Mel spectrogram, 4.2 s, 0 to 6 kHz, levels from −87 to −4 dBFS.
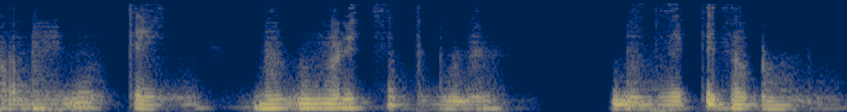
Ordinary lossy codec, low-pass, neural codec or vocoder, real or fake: none; 5.4 kHz; codec, 44.1 kHz, 0.9 kbps, DAC; fake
